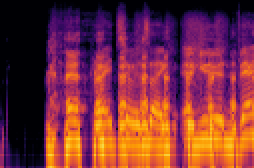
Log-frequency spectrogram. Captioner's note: laughing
